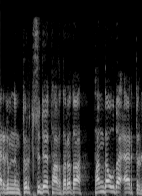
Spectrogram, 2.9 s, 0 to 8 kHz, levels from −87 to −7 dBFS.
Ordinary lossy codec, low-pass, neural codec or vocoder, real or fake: MP3, 64 kbps; 7.2 kHz; none; real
